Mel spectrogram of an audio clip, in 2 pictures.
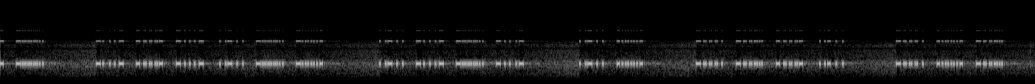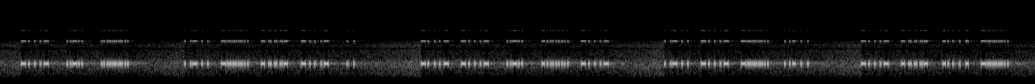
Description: Hellschreiber (Feld-Hell, 122.5 baud), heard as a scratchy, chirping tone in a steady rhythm, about 980 Hz. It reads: … WANTED THEM TO PRAY FOR HIS TEAM, WHICH THEY HAVE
